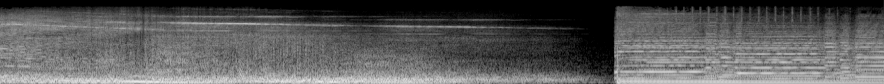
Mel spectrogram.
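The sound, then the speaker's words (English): A powerful spaceship engine roars as the craft lifts off the surface of a moon. The loud, rushing rumble carries high whining tones for about six seconds, then cuts off sharply as music begins. “pulls back on the throttle and the powerful spaceship lifts off the surface of the fourth moon of Ogana.”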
